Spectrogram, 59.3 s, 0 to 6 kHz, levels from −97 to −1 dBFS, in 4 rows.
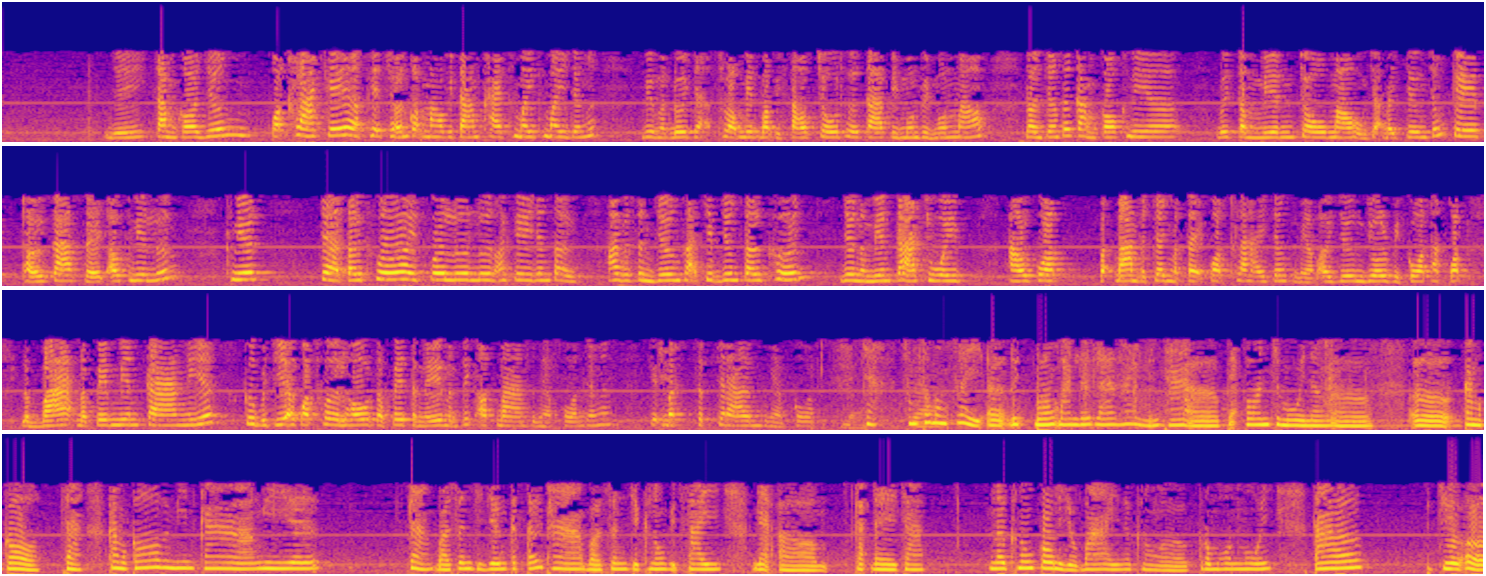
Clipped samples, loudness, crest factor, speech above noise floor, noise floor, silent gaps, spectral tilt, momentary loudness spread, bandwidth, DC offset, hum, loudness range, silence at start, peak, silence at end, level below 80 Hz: under 0.1%; -13 LUFS; 12 dB; 27 dB; -39 dBFS; none; -10.5 dB/octave; 12 LU; 4.1 kHz; under 0.1%; none; 6 LU; 0.05 s; 0 dBFS; 0 s; -44 dBFS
